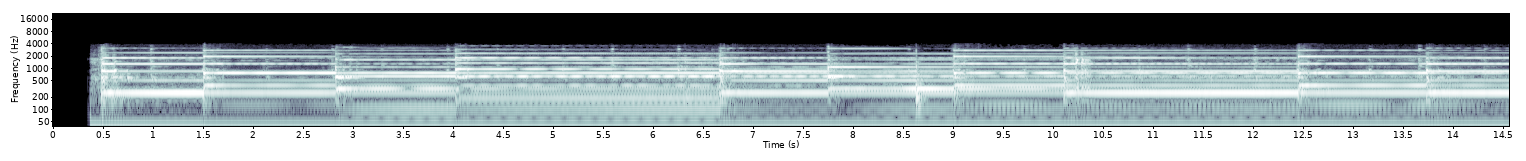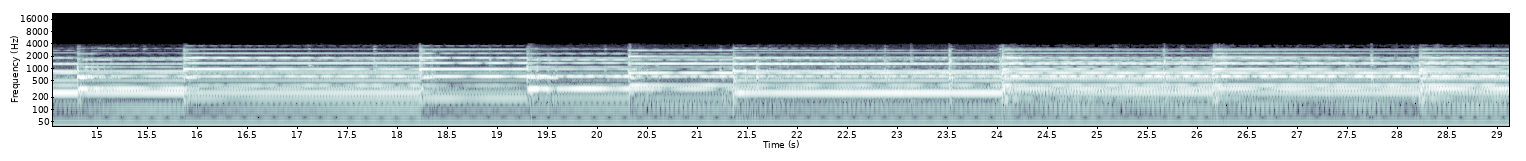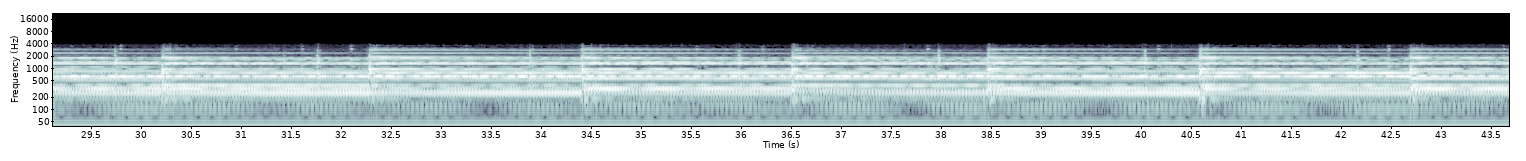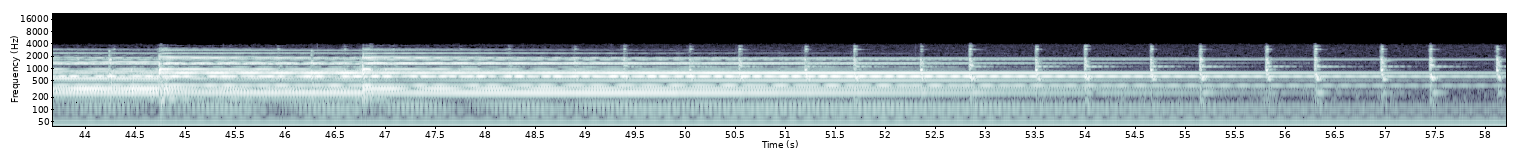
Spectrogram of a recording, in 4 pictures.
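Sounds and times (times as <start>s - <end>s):
longcase clock striking midnight: 0.4s - 58.2s.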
